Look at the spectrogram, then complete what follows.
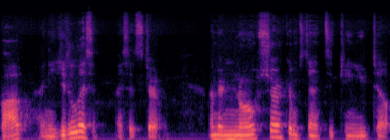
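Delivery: plain reading voice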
